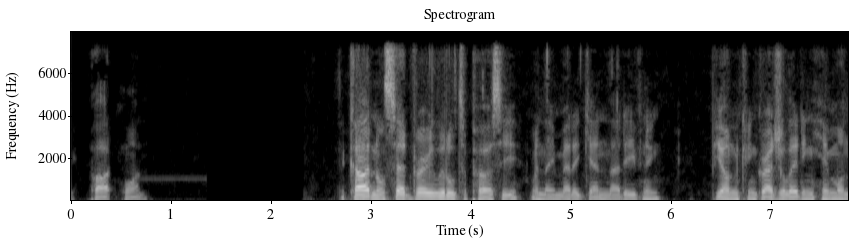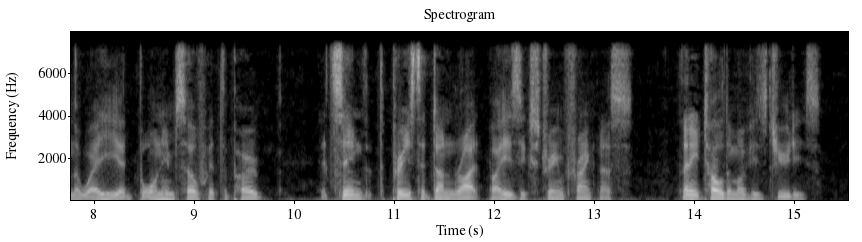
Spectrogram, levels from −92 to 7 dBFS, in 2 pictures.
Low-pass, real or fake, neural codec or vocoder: 7.2 kHz; real; none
